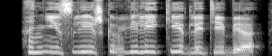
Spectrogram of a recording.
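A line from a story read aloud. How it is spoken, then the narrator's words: Child sobbing. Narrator (Russian): зарыдал мальчик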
